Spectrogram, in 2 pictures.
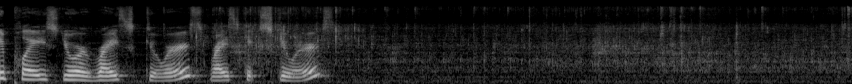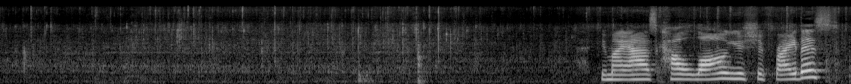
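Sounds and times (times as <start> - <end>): rice cakes sizzling in oil: 0.0 - 17.0
oil popping and crackling: 2.2 - 14.4.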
